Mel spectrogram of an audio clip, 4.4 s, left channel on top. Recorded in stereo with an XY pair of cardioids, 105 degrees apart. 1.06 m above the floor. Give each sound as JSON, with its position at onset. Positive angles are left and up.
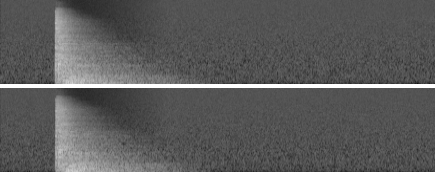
{"t": 0.5, "sound": "a gunshot", "azimuth_deg": 70, "distance_m": 1.9}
